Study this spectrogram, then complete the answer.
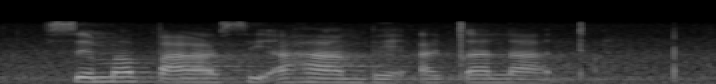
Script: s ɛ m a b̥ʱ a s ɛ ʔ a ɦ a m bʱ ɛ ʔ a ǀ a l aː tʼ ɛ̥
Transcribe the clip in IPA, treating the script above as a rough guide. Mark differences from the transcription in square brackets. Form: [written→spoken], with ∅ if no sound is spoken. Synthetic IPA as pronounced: s ɛ m a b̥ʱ a s [ɛ→i] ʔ a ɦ a m bʱ ɛ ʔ a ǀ a l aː tʼ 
